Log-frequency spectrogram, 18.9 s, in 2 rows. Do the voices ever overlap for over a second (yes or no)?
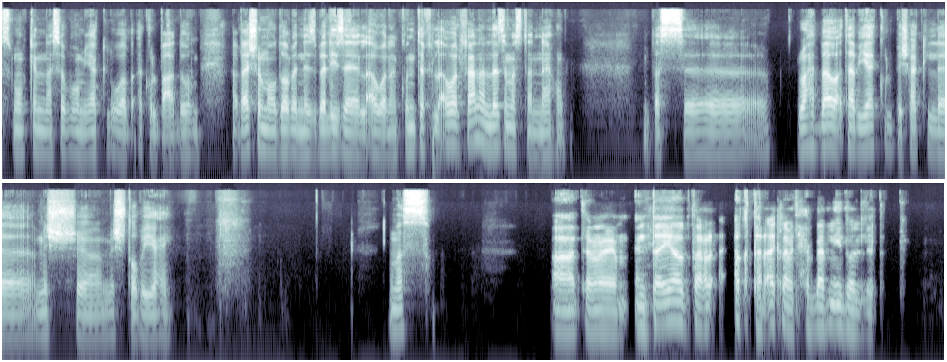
no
